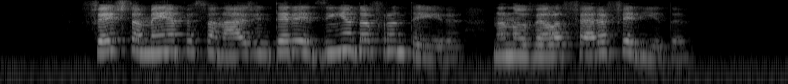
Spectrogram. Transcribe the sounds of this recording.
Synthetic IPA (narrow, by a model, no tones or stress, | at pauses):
feʃt̪ɐ̃mbẽj̃ɐpeɾsonaʒẽj̃t̪eɾezĩɲɐd̪ɐfɾõnt̪ejɾɐ | nɐnovɛlɐfɛɾɐfeɾid̪ɐ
